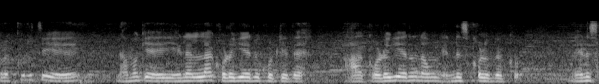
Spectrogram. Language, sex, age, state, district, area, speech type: Kannada, male, 45-60, Karnataka, Ramanagara, urban, spontaneous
